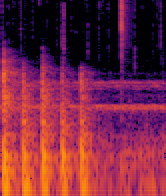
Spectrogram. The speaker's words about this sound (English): suddenly hear a little knock at your door.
